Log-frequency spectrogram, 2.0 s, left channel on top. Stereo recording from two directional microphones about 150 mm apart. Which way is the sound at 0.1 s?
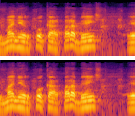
20° right (ahead or behind).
